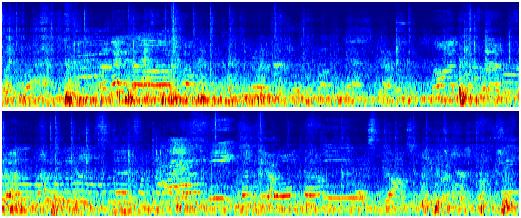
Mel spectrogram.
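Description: Steady low rumble of a moving railway carriage running along the line, with a few short knocks, under the indistinct chatter of passengers.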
